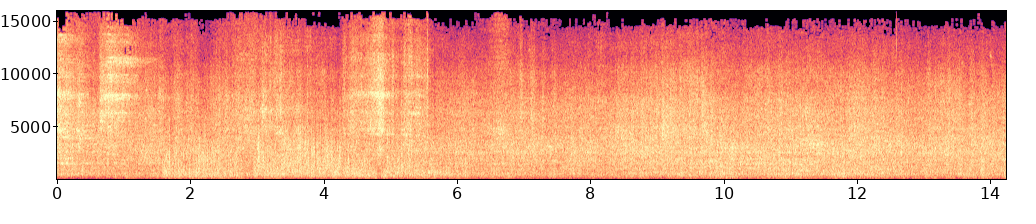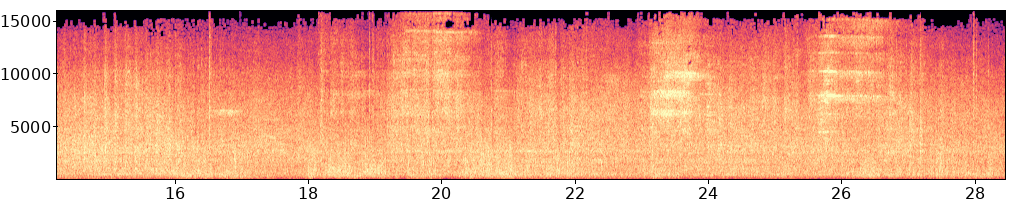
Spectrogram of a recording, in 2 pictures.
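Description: Freight train cars rolling past on curved track: a steady rumble and clatter of steel wheels on rail, with short high-pitched wheel squeals several times as the wheels grind through the curve.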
